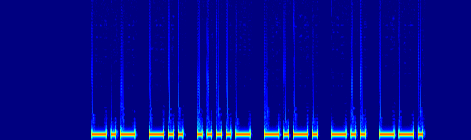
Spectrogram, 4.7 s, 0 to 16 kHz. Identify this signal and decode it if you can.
Morse code, heard as a keyed tone, about 25 wpm, 700 Hz. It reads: KD4CDG
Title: USA Call Signs - 6 Characters - Repeated 2x - 25wpm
